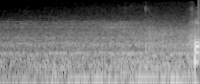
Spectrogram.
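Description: Low background rumble that grows a little louder toward the end.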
